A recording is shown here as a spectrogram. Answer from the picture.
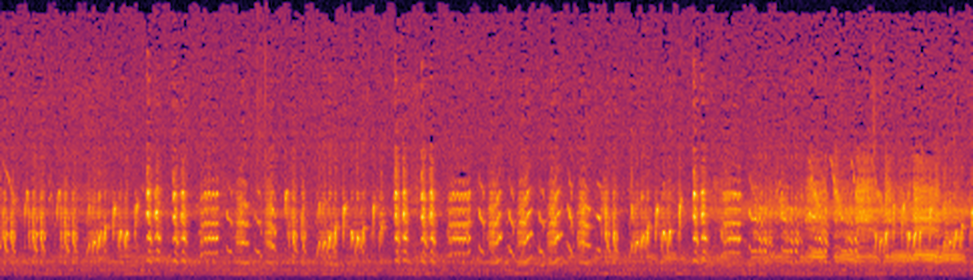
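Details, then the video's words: Eurasian reed warbler singing a continuous, rapid chattering song of harsh, scratchy notes, many per second, with varied churring and clicking phrases and little pause throughout, plus a faint low steady hum beneath. "Cserregő nádiposzáta"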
